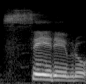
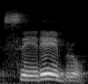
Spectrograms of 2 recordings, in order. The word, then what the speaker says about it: cerebro: até para pronúncia né não vou dizer cérebro eu vou dizer cerebro porque não tenho assento ali então se eu sei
